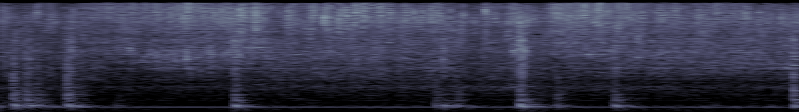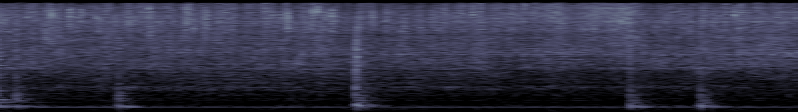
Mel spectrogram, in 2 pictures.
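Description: Sausage meat fries in a pan for sausage gravy, a steady soft sizzle punctuated by regular sharp taps of a utensil stirring and scraping against the pan.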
